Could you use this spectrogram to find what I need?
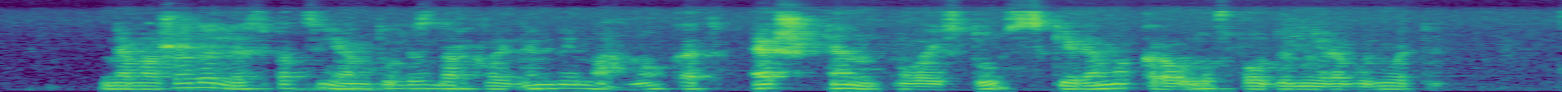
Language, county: Lithuanian, Marijampolė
